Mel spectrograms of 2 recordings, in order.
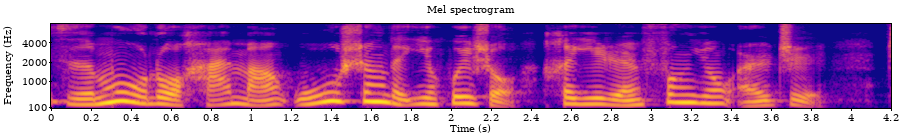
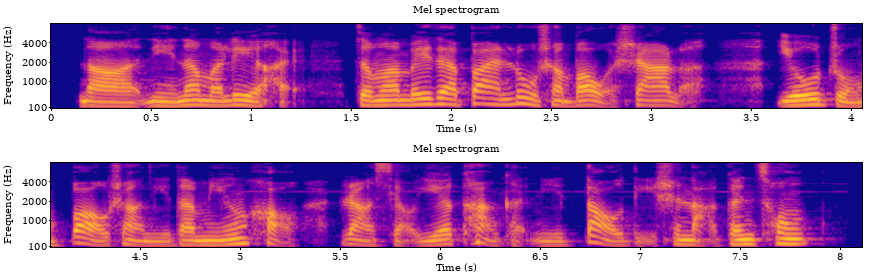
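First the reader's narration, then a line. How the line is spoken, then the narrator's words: Cold, irritated. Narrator (Chinese): 听得无双只想发火，冷声道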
